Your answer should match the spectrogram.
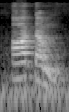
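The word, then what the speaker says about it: autumn: क्या है N silent यदि एम के बाद एन आए तो एन साइलेंट होगा जब भी एम के बाद एन आए तो आपका एन साइलेंट होता है कॉलम कंडेम आटम देखो एम के बाद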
